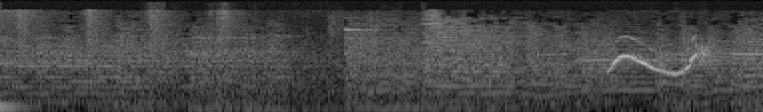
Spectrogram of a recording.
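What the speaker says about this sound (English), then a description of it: "You can see that when I'm doing the whistling thing" Someone whistles a rising and falling tune near the end, brief and fairly clear over steady background game sounds and hum.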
